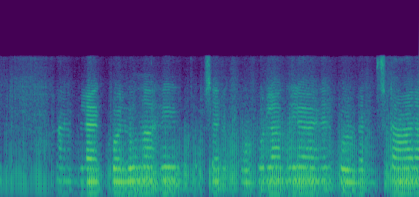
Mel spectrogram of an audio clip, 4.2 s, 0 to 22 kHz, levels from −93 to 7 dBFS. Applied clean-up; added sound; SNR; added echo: neural mask model RNNoise.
